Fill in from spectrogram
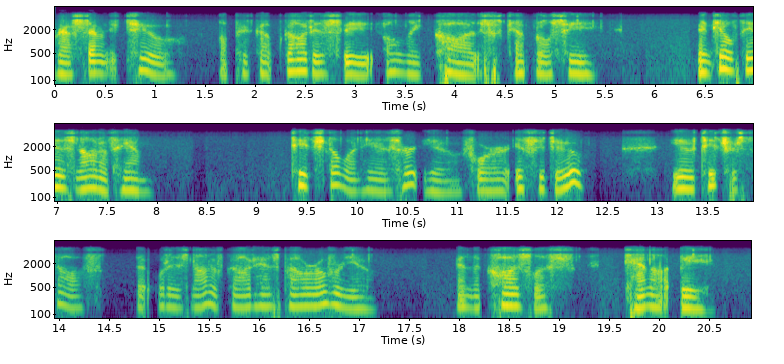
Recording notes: ACIM Daily Conference Call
